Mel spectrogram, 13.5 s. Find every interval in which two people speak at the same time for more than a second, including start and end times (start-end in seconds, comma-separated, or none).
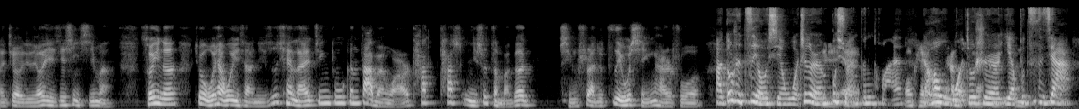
11.5-12.9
